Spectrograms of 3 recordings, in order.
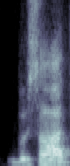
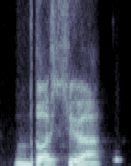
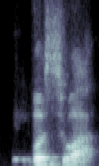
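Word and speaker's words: Bossuat: author of Lattigo, Jean-Michel, uh, Jean-Philippe, uh, Okay, Boussat, how do you say his name, Mark? Do you know? Boussuat. Boussuat, okay.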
